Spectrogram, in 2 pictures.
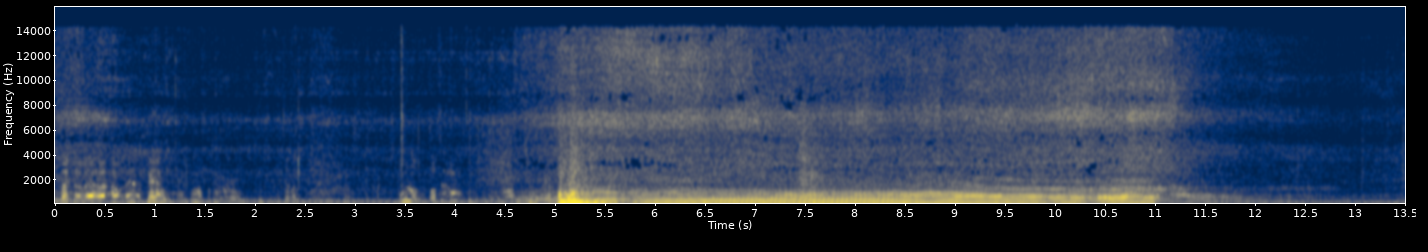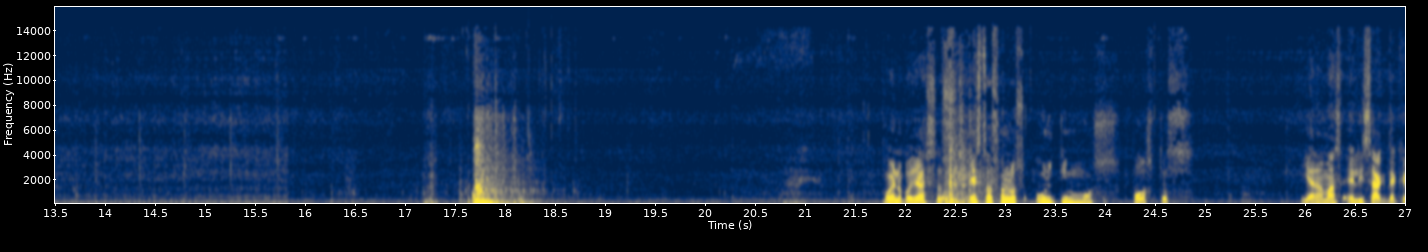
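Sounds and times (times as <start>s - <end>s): chainsaw revving: 0.0s - 16.7s.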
